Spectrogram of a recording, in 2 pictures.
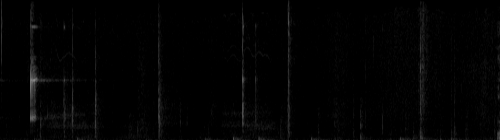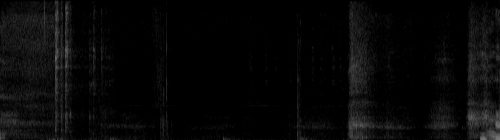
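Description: Dry-erase marker squeaking and tapping against a whiteboard as words are written, in short faint strokes with a longer stroke about halfway through.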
